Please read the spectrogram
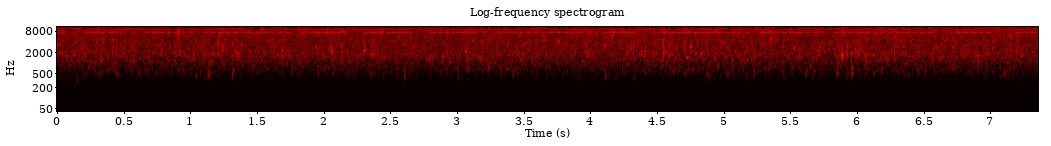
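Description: Water running steadily through a small ditch, an even rushing with small splashy ticks.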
